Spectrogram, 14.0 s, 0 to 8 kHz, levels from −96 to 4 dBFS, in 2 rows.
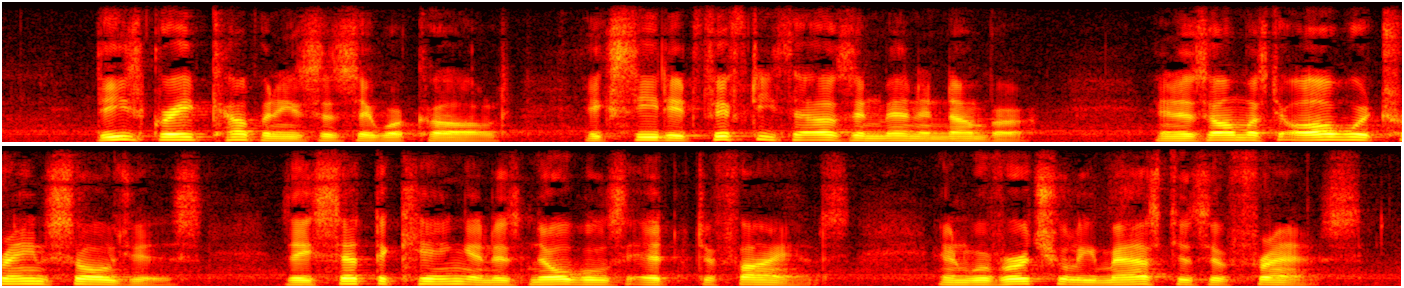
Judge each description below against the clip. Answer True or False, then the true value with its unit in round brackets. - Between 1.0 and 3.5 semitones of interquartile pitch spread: False (4.2 semitones)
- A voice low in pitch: True (130 Hz)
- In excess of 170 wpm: False (145 wpm)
